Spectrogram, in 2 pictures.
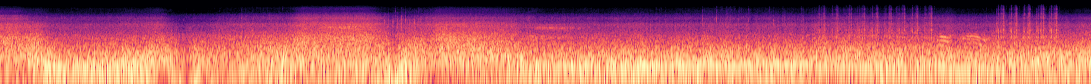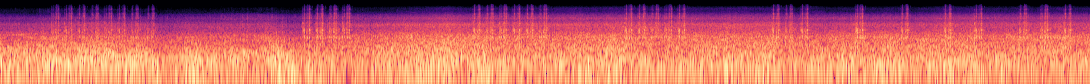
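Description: Parachute fabric flaps and flutters in the wind.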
